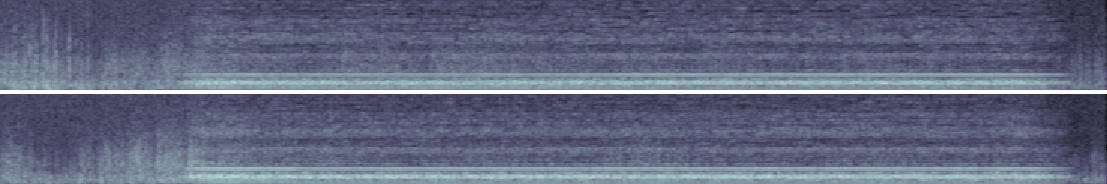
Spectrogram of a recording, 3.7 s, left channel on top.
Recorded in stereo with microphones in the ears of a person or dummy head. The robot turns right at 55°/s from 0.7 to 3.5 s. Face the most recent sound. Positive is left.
No sound to turn to.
